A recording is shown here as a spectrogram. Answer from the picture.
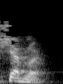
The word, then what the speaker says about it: Schebler: Sprecher. – It's Schebler.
